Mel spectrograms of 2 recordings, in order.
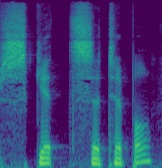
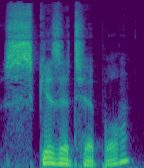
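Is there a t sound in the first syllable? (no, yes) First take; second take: yes; no. First: The first syllable is skit, with a t. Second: The first syllable is ski, without a t. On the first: "You hear that T in there" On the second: "ski without a T sound"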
